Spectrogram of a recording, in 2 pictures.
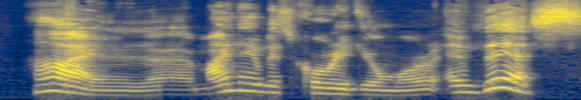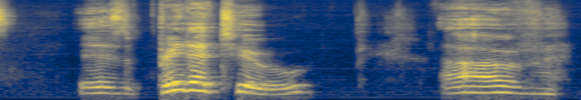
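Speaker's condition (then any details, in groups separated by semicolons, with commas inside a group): Cerebral palsy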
